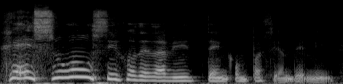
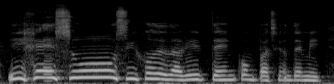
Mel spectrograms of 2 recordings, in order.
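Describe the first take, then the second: First: A blind man's mock cry, falling away; retold cry for mercy. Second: Slow, stretched, high Jesús, then sinking into a plea; retold drawn-out cry. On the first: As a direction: call out Jesús, then let the voice drop and beg. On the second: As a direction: drag out the call to Jesús and let it fade. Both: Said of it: "le empieza a gritar".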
